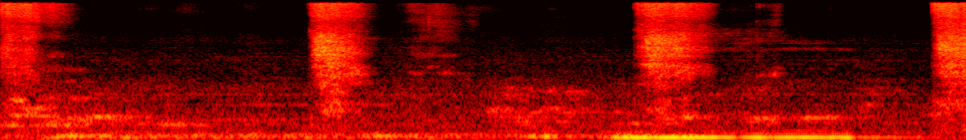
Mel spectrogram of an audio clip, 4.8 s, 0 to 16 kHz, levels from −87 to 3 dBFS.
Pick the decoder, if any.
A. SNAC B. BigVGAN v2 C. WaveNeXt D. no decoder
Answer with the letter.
D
